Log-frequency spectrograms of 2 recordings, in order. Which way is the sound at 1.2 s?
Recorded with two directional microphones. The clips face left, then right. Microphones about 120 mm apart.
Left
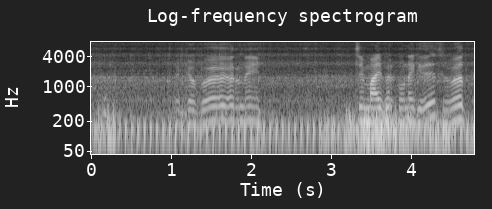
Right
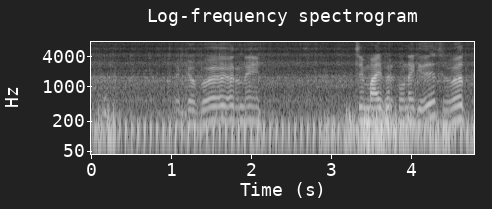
15° left (ahead or behind).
